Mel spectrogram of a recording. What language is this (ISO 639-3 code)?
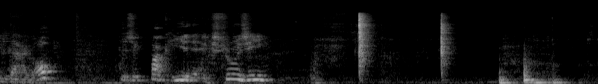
nld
